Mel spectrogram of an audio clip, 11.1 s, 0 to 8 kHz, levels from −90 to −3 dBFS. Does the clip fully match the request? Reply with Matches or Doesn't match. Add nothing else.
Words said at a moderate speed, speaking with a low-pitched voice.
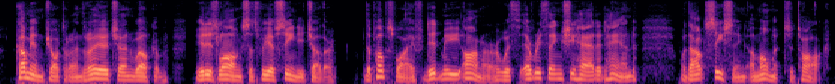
Matches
